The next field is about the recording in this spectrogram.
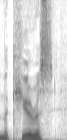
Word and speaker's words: Mercuris: And Alexander, if you want some real detail, Alexander Mercuris, that's spelled M-E-R-C-O-U, I think it is, R-I-S, Mercuris, like Mercury.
